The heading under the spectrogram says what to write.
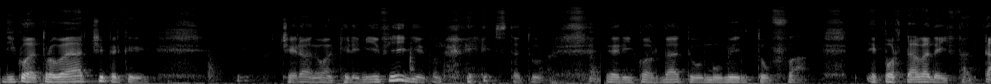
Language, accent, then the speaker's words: Italian; France; Italian is a second language; visto che io sono francese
